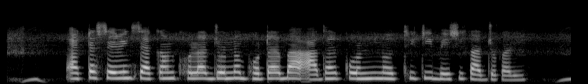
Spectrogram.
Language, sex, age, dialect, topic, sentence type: Bengali, female, 46-50, Northern/Varendri, banking, question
